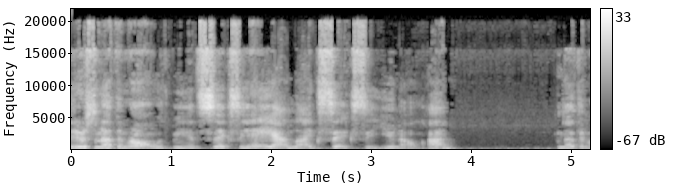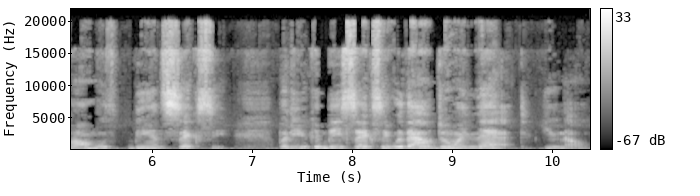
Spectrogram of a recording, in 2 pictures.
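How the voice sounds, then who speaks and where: A woman's medium-pitched voice in a Southern US accent, fairly slow, with very wide pitch swings and noticeable background noise. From US South, Mississippi. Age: 70s. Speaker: vlogger. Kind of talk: casual monologue.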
